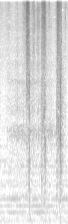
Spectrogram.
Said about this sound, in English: Let me shuffle some cards.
